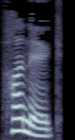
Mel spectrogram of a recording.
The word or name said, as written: hunig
